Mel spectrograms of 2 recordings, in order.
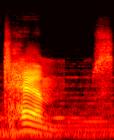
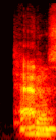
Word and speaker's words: Thames: The Thames, Dom. Is it pronounced Thames? It is yeah, actually yeah. Yeah, My bad. It's no worries. it does not look like it. It's not intuitive.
